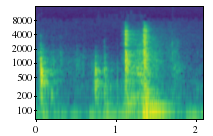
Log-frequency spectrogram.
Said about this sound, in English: Close the door, please.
